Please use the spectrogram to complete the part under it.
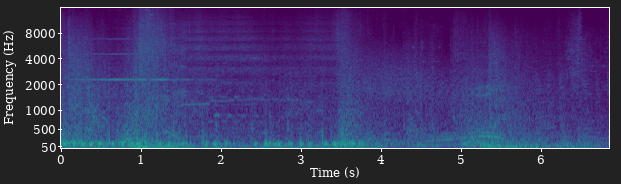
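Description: Blows strike with sharp thuds.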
